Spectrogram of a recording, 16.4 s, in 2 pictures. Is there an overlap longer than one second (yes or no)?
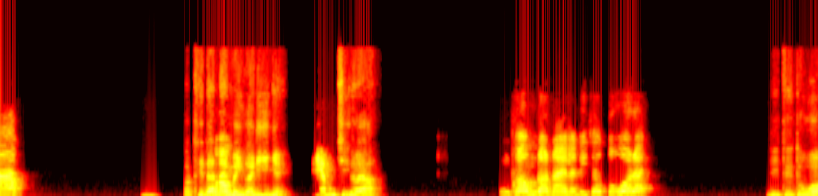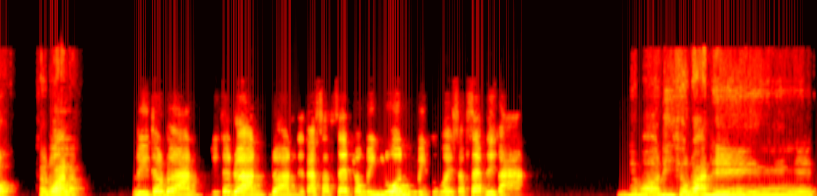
no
